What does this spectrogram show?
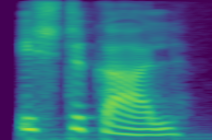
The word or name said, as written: इष्ट-काल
